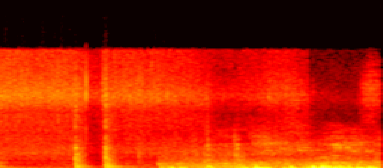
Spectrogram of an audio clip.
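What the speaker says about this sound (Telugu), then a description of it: "బాగా ఉల్లిపాయ ముక్కల్ని ఫ్రై చేసుకోవాలి" Onion pieces fry with salt in a pan, a short, close sizzle and crackle that grows louder after a couple of brief clatters at the start.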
